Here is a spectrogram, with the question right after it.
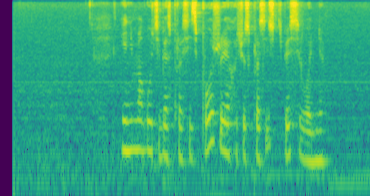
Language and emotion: Russian, neutral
